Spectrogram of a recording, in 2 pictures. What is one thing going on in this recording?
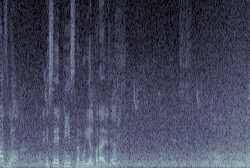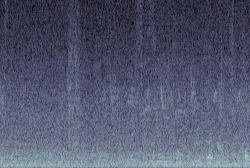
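A group of men murmur quietly among themselves outdoors.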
